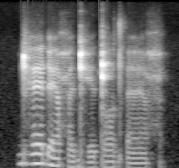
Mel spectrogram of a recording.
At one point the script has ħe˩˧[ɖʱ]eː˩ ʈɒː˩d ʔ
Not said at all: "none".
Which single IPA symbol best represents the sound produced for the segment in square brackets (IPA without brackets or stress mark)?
ɖʱ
